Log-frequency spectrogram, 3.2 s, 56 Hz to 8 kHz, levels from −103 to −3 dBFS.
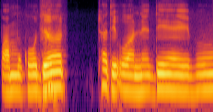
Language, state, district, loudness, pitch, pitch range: Idu Mishmi, Arunachal Pradesh, Lower Dibang Valley, -17 LUFS, 150 Hz, 145-155 Hz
